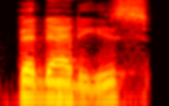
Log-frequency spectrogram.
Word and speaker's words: DeBettignies: Benettes. Rhymes with spaghetti.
